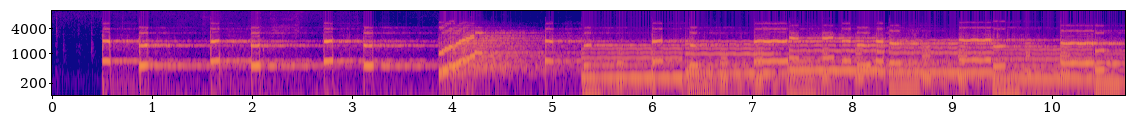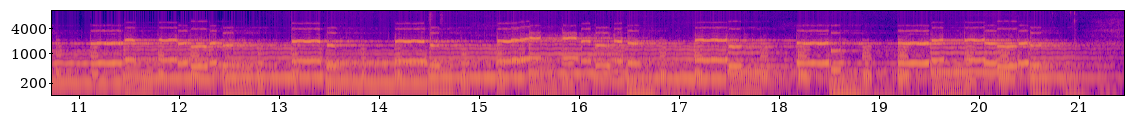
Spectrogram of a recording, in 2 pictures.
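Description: A bright, sustained electric organ plays a bouncy waltz melody over steady oom-pah-pah accompaniment, opening with a few detached chords and a rising swoop before settling into a lively, full tune.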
